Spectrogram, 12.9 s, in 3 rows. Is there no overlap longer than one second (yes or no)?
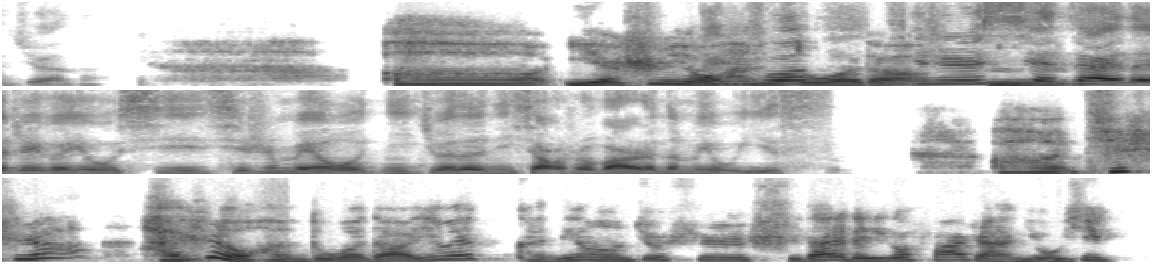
no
